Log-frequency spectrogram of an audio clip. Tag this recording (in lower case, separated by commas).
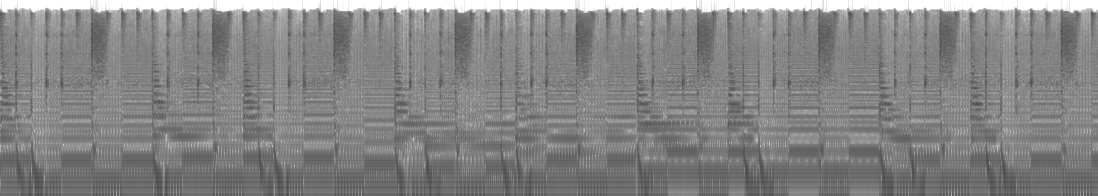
music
